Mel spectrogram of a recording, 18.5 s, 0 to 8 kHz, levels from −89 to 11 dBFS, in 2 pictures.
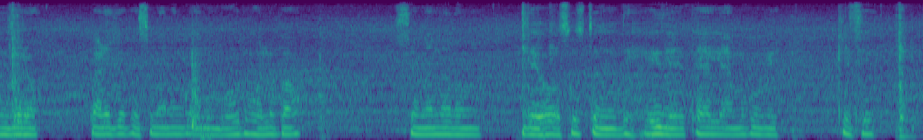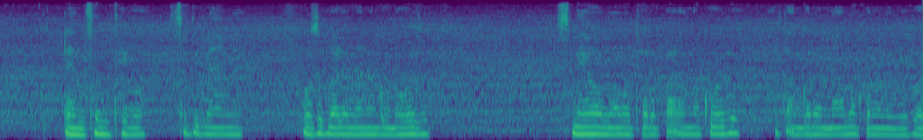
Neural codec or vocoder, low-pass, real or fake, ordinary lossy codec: codec, 16 kHz, 16 kbps, FreqCodec, larger model; 7.2 kHz; fake; none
